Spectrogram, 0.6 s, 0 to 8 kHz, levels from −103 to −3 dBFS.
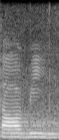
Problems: constant background noise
